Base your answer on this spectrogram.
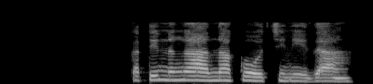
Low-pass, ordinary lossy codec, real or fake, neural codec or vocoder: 7.2 kHz; MP3, 64 kbps; fake; vocoder, 44.1 kHz, 128 mel bands, Pupu-Vocoder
